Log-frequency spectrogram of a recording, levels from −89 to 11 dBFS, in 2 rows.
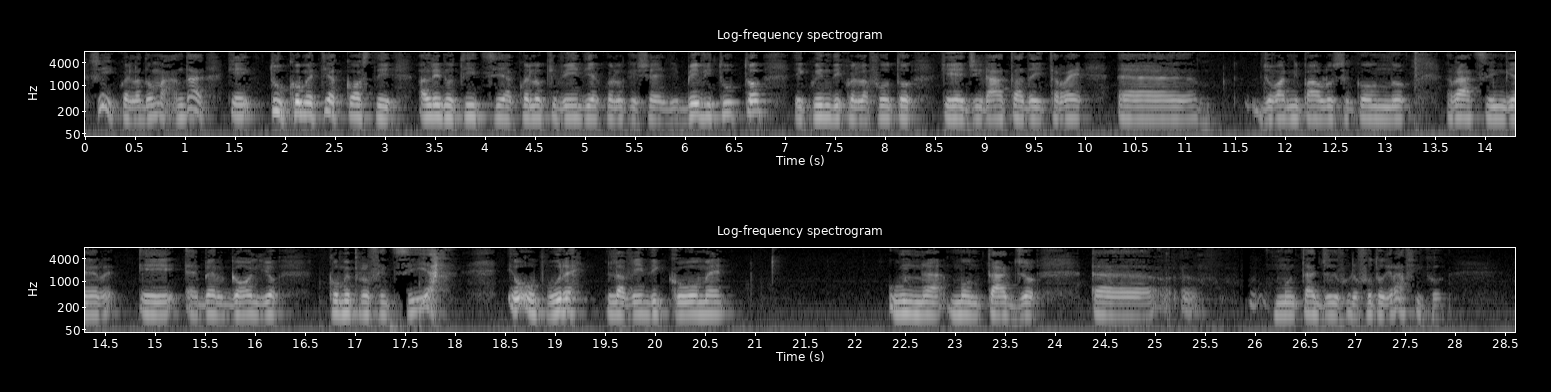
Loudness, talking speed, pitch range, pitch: -29 LUFS, 105 wpm, 130-145 Hz, 135 Hz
